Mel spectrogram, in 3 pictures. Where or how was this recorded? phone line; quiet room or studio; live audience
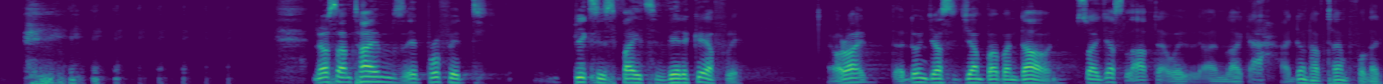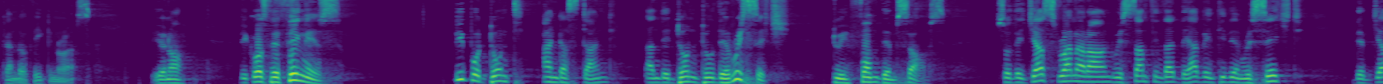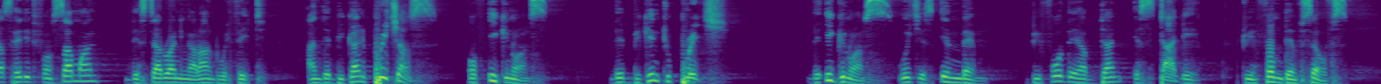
live audience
